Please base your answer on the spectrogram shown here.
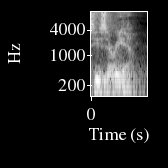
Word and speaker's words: Caesarea: along the coast is the town called Caesarea some people pronounce it Caesarea and there she writes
